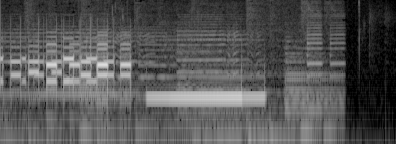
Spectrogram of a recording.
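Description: A quick run of telephone keypad dialing beeps, followed by a long, steady ringing tone and a few more electronic phone tones before falling silent. No one speaks.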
